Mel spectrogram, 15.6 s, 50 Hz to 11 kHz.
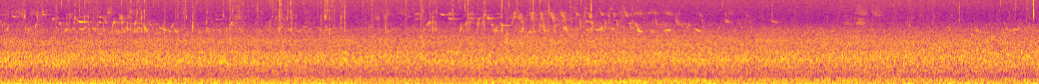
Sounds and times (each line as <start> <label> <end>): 0.0 traffic from the highway on the opposite bank 15.5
